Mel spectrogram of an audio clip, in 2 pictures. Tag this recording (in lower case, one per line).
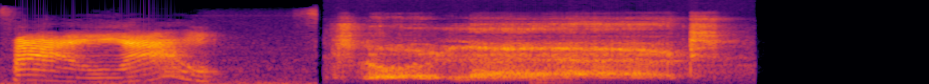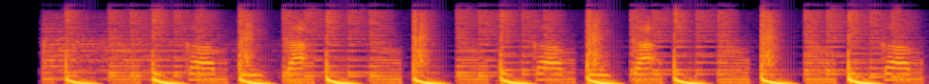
music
